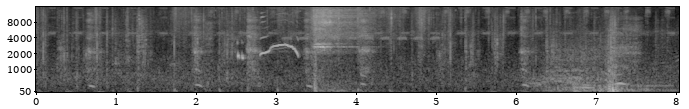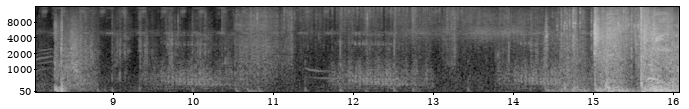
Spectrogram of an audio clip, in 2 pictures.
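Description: Heavy armoured footsteps clank across the ground.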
